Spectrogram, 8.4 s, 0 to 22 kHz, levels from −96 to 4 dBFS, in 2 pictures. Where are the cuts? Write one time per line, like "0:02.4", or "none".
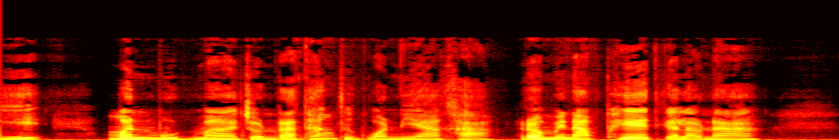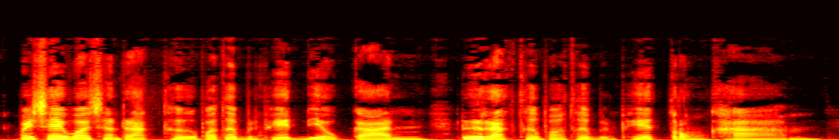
0:02.5

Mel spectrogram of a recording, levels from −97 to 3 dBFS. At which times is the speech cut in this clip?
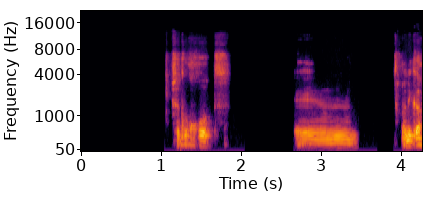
0:01.2

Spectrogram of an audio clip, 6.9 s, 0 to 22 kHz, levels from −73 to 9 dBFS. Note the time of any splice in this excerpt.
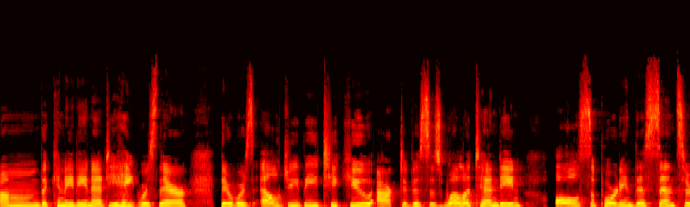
0:01.4

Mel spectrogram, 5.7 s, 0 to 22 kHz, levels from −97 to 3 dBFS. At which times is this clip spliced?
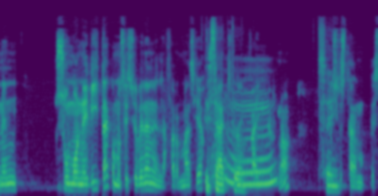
none

